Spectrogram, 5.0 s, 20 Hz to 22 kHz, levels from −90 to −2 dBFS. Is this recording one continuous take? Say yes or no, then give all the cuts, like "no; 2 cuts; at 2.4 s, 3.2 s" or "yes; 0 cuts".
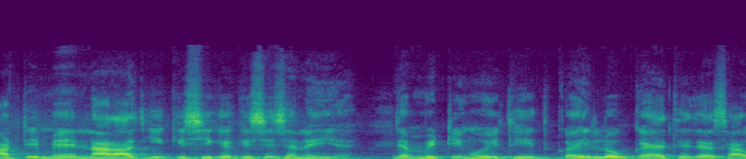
no; 1 cut; at 2.6 s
